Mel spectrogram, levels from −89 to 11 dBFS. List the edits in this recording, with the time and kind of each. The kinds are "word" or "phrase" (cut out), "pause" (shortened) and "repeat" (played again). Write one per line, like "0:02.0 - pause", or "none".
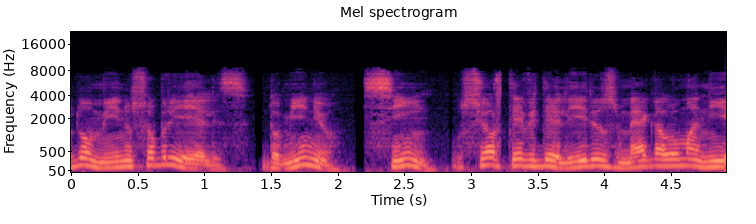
0:03.2 - word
